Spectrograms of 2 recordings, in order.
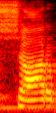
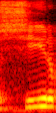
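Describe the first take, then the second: First: The vowel is a long a. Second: The vowel is a long i. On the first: "अगर ज़बर पढ़ेंगे तो शार बन जाएगा" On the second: "अगर ज़ेर हम पढ़ेंगे तो शीर बन जाएगा"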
